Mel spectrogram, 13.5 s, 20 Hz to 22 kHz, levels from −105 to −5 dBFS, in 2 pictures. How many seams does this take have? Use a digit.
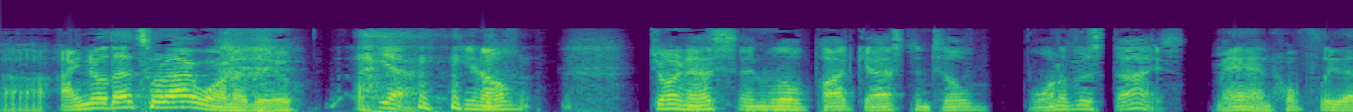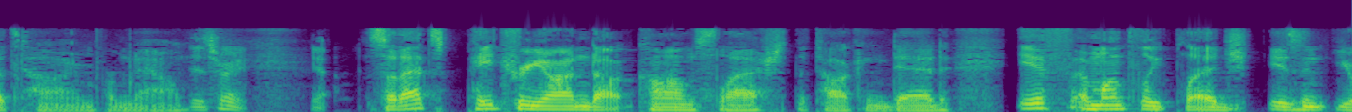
3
